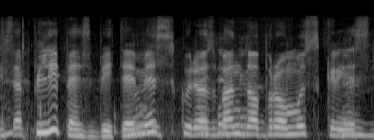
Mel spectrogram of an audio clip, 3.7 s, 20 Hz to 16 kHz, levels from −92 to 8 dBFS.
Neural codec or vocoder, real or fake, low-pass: none; real; 9.9 kHz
